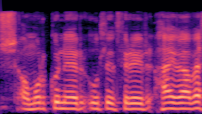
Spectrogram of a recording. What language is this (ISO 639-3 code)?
isl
